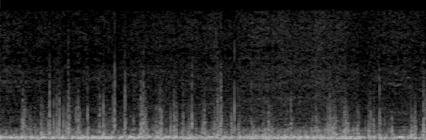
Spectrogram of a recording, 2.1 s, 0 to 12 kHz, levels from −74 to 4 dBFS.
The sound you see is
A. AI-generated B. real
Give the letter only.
A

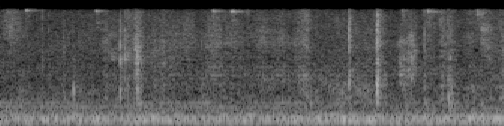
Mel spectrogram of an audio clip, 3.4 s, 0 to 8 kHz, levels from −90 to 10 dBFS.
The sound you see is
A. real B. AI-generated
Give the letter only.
A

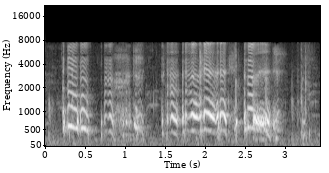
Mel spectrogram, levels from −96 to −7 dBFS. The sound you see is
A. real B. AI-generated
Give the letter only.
A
